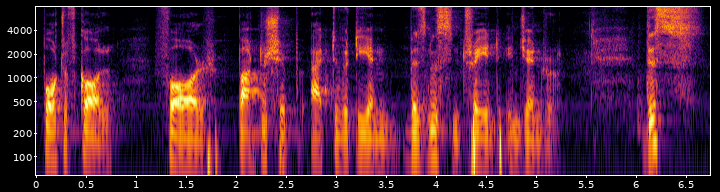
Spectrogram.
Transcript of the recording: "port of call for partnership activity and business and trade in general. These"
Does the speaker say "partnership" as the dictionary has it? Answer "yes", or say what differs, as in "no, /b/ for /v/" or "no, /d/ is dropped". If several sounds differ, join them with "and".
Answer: yes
